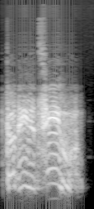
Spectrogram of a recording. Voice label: near waypoint, speech cze, mood low; War Thunder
